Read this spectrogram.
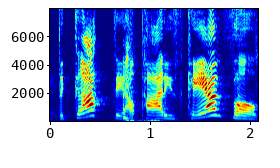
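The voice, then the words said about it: Imperfect put-on Boston accent. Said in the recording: “full Goodwill Hunting ... I have to practice my Boston accent”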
